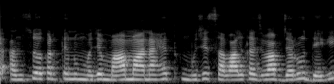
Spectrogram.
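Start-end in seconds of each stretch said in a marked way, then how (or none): none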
